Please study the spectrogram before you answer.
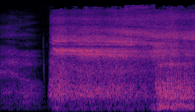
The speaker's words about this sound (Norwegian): Puste gjennom veene.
